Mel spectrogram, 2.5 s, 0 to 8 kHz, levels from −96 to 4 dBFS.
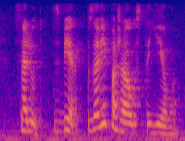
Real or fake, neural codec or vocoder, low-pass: real; none; 7.2 kHz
